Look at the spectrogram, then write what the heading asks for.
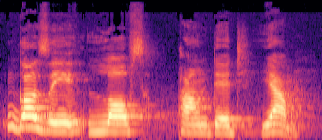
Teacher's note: The emphatic stress is on pounded, not on loaves, not on ngozi, not on yam.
